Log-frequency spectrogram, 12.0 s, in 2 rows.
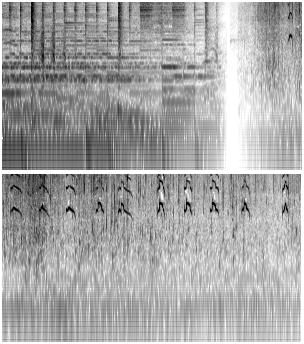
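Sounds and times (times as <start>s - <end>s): music: 0.0s - 4.6s
bird chirping: 5.7s - 11.9s.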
